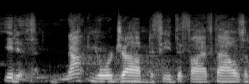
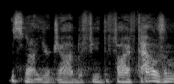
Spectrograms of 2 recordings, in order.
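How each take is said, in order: First: The tone is firm, stern and insistent. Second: The tone is gentle, kind and encouraging. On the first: The reminder comes as a firm correction. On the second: The reminder comes as gentle encouragement.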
